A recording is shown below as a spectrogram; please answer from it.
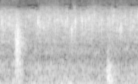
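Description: Tomatoes hit a hot pan and sizzle steadily, a bright frying hiss with a couple of brief scrapes of stirring, close by and alone.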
